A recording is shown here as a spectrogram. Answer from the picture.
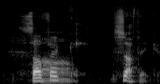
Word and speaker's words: Suffolk: Now, a Suffolk, I'm not sure you pronounce it, is that Suffolk? Suffolk.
